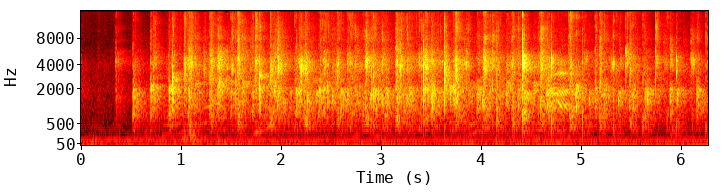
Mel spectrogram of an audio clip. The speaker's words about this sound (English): There are some very brave audience members who have agreed to help us tonight and take on some characters' roles. Please stand so we can give you a round of applause.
